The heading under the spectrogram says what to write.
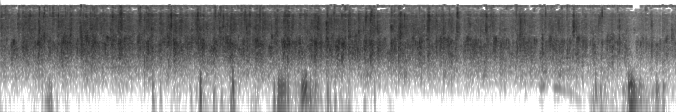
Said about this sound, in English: Now, before I pass it along to the moderators, let's give them all a big round of applause.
